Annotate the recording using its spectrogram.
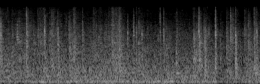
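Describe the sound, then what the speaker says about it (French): Hailstones pelting down in a thunderstorm make a dense, continuous patter of hard hits around the listener, loud and unbroken, with no voices. "Ah, je me reçois des grêlons."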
